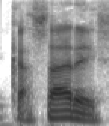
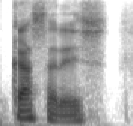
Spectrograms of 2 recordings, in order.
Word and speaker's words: Cázares: cuando vas, es como cuando te dicen, no se dice Casares, se dice Cázares.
